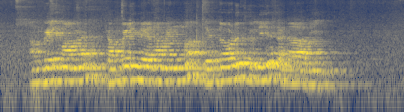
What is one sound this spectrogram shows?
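A middle-aged man speaks into a microphone over a loudspeaker in an echoing hall.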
